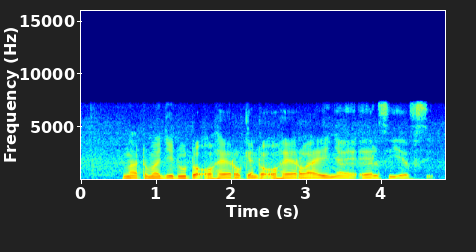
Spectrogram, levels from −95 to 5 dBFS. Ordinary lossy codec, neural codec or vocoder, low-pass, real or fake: none; none; 7.2 kHz; real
